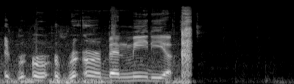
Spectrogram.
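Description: A young man raps rhythmically close to the microphone.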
